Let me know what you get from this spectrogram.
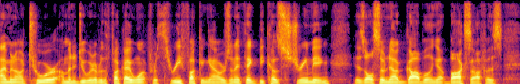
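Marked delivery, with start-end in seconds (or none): none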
